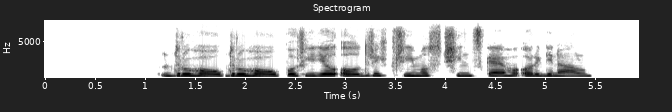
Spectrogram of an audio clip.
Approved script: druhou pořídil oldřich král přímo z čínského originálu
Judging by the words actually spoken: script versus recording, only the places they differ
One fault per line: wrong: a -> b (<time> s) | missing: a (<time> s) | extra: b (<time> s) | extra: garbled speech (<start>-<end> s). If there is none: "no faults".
extra: druhou (1.8 s)
missing: král (3.4 s)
